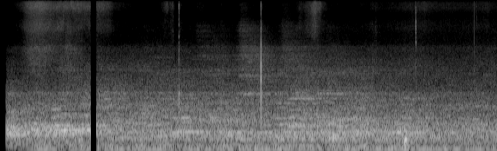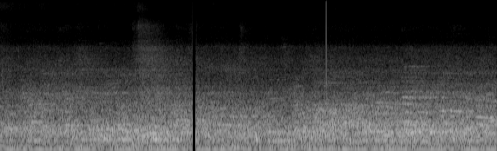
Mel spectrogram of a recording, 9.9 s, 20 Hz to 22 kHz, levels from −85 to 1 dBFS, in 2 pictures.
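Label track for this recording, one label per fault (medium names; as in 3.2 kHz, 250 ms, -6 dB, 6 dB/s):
0.910000	0.970000	dropout 64 ms
4.750000	4.750000	pop
6.900000	6.940000	dropout 38 ms
8.240000	8.240000	pop -13 dBFS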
